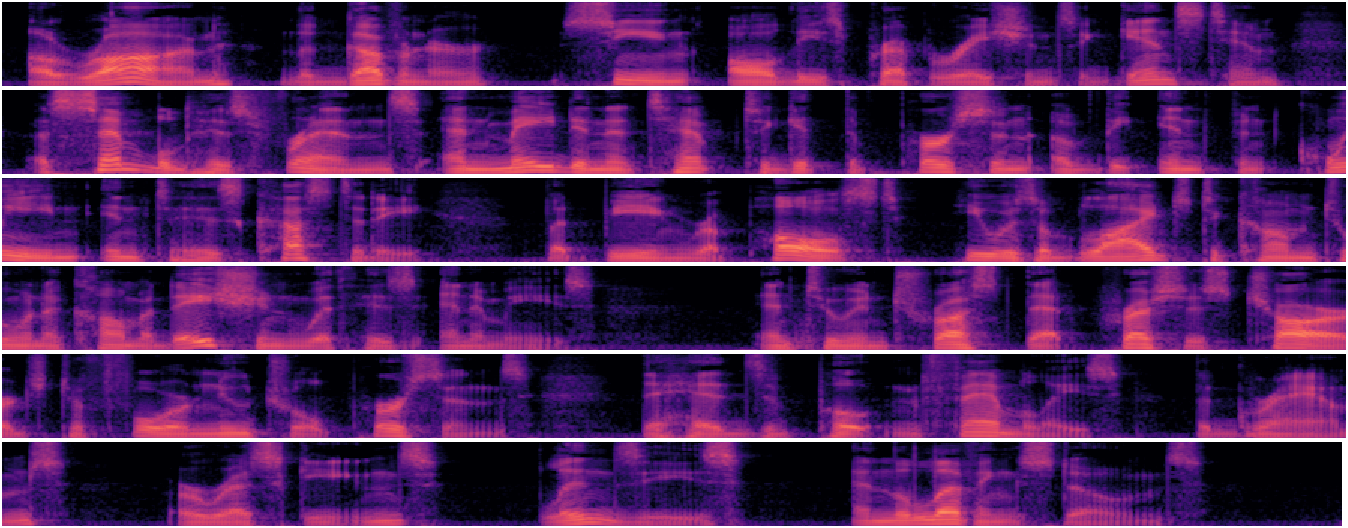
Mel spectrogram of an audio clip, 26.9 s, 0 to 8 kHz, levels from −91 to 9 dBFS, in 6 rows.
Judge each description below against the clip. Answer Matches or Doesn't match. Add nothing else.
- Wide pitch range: Doesn't match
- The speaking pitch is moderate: Doesn't match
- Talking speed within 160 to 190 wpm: Doesn't match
